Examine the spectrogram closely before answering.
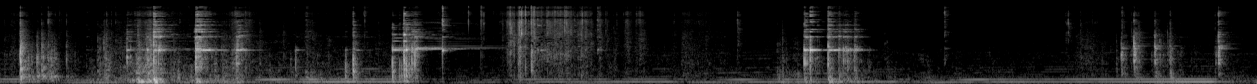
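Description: Metal nitrous oxide cream-charger canisters clinking and knocking together as they are handled in a pile, with a run of sharp, ringing clinks. The loudest come in the first two seconds, at about four seconds and at about eight seconds.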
